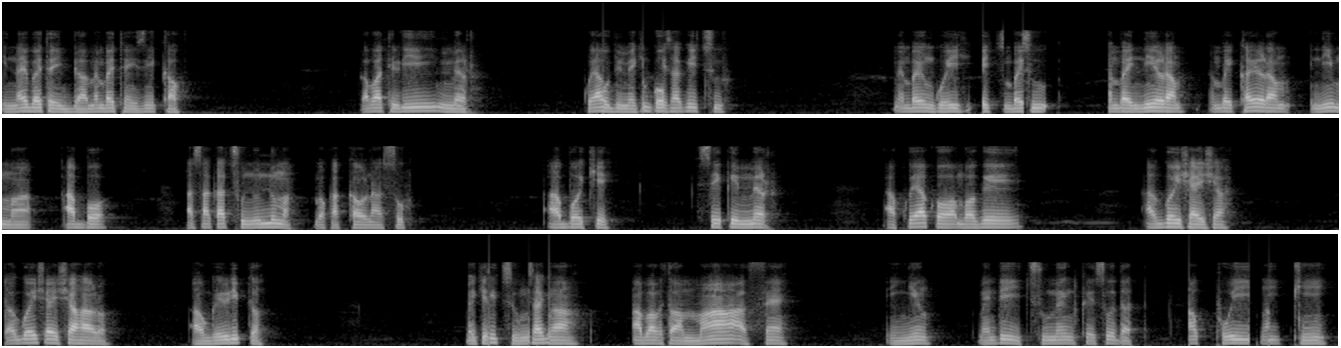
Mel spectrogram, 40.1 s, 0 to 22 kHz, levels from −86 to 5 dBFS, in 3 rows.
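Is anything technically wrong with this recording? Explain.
Yes. Chunks out of order occur four times: at 6.0 to 6.6 s, 9.8 to 10.2 s, 31.6 to 32.2 s (right after "mɛn ki"), and 38.6 to 39.4 s. In each, a 200 ms block of speech arrives late and plays after the blocks that should follow it, displaced by two, one, two and three blocks respectively. Nothing is missing, but the speech briefly sounds scrambled. Beneath this, the wideband telephone coding tops out near 7.7 kHz with light hiss, which fits G.722 at 48 kbit/s.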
